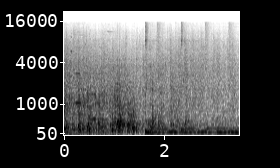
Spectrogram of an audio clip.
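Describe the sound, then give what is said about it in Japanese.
A heavy hailstorm suddenly strikes at the foot of Mount Ibuki. Hard, dense pattering fills the air, and a deep, low rumble sets in partway through and continues under it. “突然天気が激変し、激しい雹が彼を襲ったのです。”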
